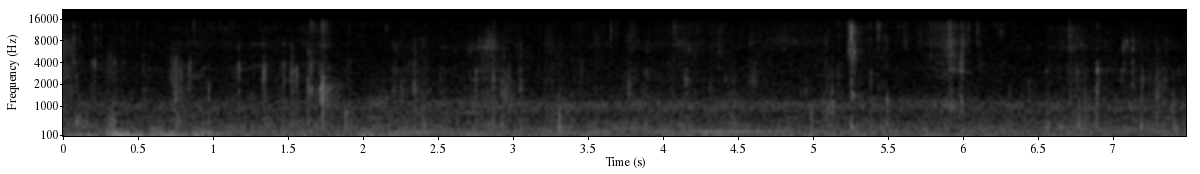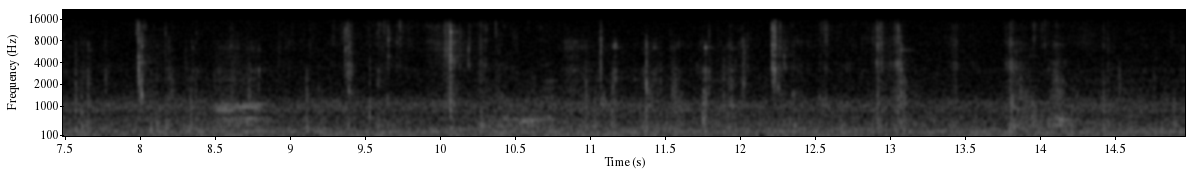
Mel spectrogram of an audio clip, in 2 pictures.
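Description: A ripe strawberry being bitten and chewed close to the microphone: soft, wet mouth sounds with many small scattered clicks and smacks.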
